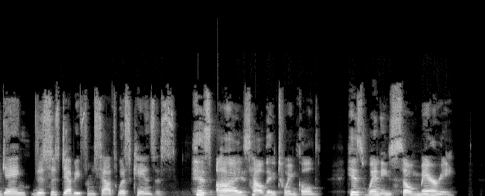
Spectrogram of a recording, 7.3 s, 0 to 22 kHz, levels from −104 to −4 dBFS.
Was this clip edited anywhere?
yes; 1 cut; at 2.8 s

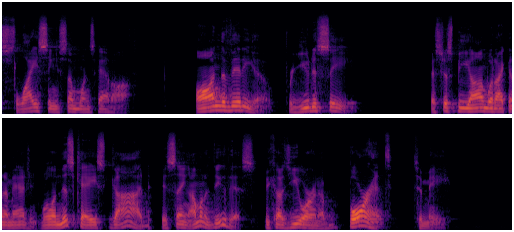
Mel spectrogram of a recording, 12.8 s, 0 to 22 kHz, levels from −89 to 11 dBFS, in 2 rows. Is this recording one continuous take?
no; 2 cuts; at 8.3 s, 9.6 s

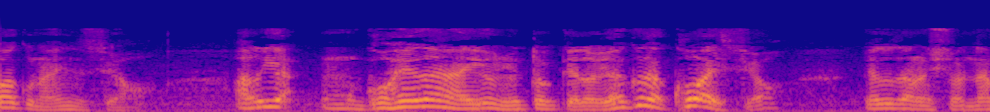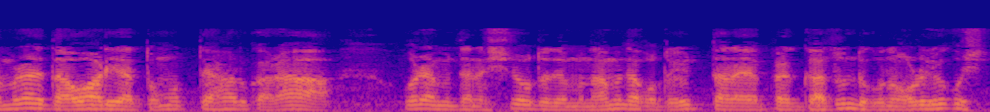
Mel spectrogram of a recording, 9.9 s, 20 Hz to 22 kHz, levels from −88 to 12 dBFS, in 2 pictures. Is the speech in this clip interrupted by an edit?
yes; 1 cut; at 4.8 s

